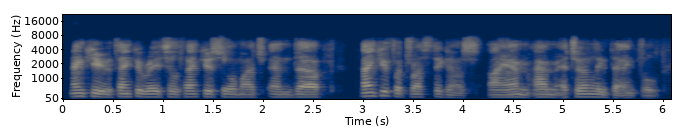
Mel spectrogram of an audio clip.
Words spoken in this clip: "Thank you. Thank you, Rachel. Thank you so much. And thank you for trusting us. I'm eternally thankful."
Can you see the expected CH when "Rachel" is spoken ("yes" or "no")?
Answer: yes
